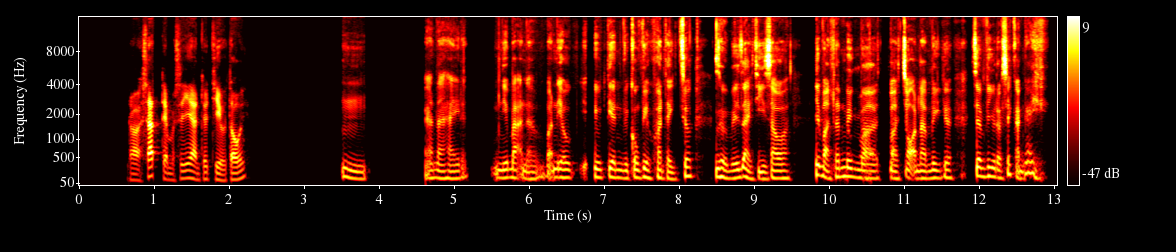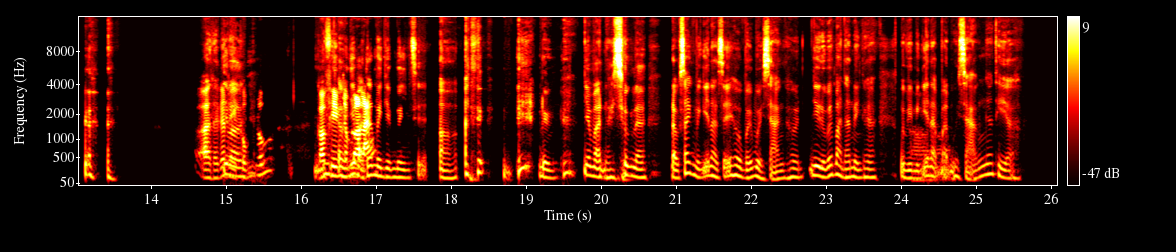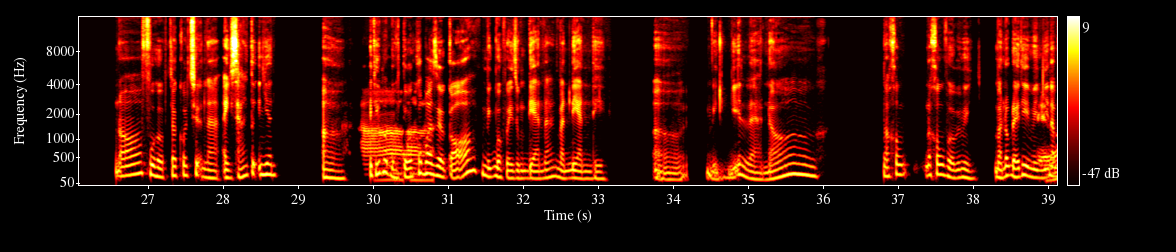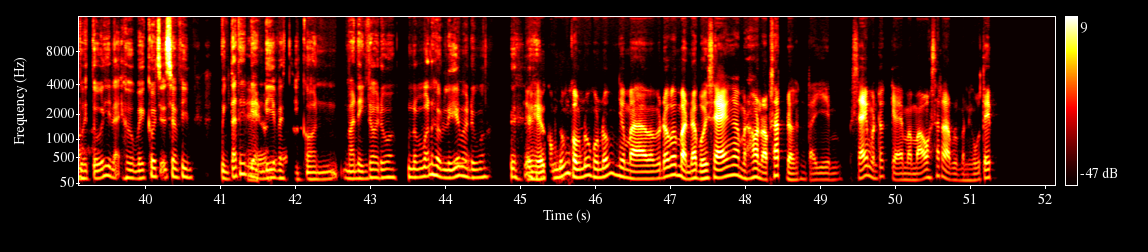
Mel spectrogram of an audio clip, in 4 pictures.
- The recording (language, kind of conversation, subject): Vietnamese, unstructured, Bạn thường dựa vào những yếu tố nào để chọn xem phim hay đọc sách?
- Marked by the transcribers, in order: tapping; laughing while speaking: "ngày"; laugh; other background noise; laugh; laughing while speaking: "chung"; laugh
